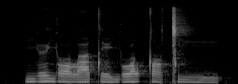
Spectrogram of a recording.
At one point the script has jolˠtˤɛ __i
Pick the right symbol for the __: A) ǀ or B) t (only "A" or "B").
A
